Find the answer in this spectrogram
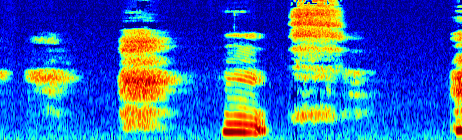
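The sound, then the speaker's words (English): Deep, slow breathing close against someone's neck in an intimate moment: a few airy inhalations and exhalations separated by short silences, one briefly voiced with a soft moaning tone. “And I lean in. And I breathe deeply on your neck.”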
